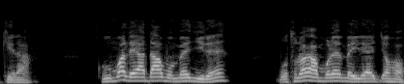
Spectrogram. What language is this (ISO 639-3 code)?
kik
